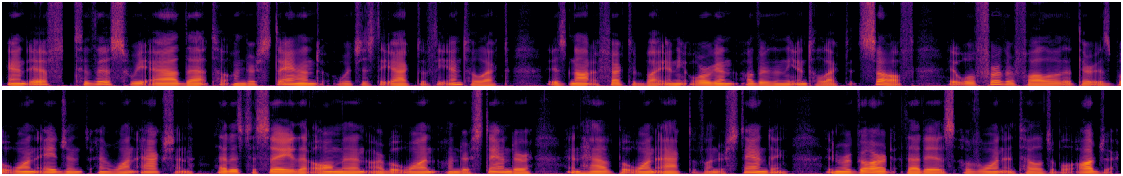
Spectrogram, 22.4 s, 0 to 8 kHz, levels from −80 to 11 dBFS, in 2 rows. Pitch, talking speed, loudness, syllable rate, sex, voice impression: 120 Hz, 175 wpm, -20 LUFS, 5.0 syllables/s, male, very masculine, very adult-like, middle-aged, thick, slightly relaxed, very weak, dark, soft, muffled, slightly halting, slightly raspy, cool, intellectual, sincere, very calm, mature, friendly, slightly reassuring, elegant, slightly sweet, very kind, very modest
